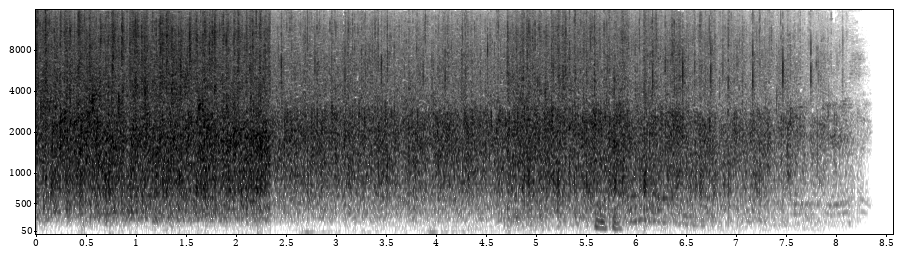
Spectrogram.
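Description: Audience applauding, loudest for the first two seconds or so, then a little quieter and fading out near the end.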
